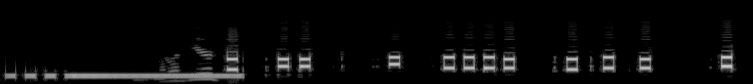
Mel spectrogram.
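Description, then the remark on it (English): A steady phone dial tone, briefly stuttering at first, gives way to a quick run of about a dozen short touch-tone keypad beeps in an uneven rhythm, clear, as a phone call is placed to a pinball company in Atlanta, Georgia. “we're about to give James Laughlin of Pinball Inc. in Atlanta, Georgia, a call on the phone”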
